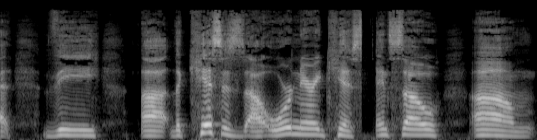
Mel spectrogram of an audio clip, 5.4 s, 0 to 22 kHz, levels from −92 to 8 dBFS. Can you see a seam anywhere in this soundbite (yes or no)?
yes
